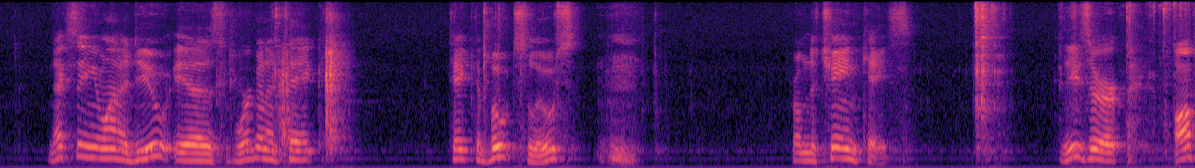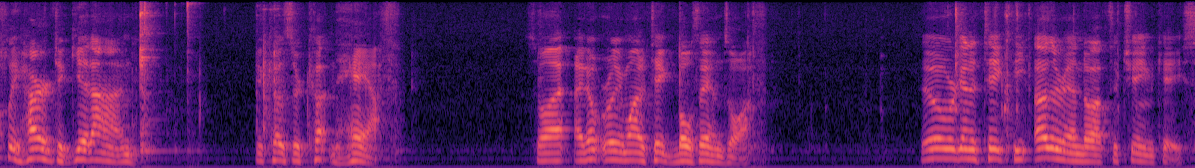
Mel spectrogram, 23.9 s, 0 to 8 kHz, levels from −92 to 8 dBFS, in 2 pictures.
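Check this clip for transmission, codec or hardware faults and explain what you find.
Nothing here needs fixing: the audio simply tops out around 8 kHz, which is just what you'd expect from a wideband call path and fits a G.722 codec at 64 kbps, and there's nothing else to flag.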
